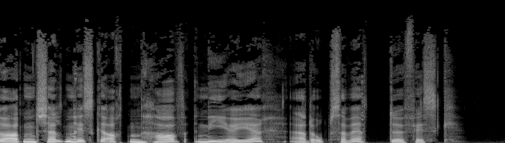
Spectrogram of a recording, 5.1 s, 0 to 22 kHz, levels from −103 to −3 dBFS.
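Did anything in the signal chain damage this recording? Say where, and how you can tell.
Yes, damaged data in a compressed stream at the codec stage: corrupted bytes made the decoder misread frames and lose sync while hunting for the next valid header. The speech breaks into a brief glitch at 0.73 to 0.77 s and again at 3.63 to 3.65 s.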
